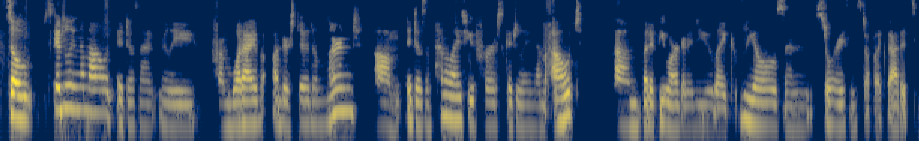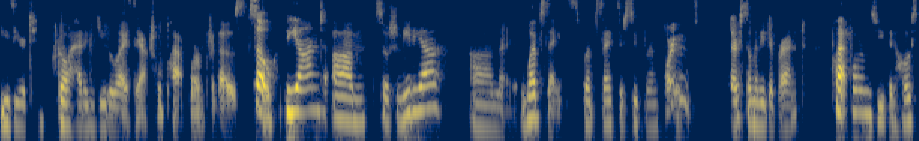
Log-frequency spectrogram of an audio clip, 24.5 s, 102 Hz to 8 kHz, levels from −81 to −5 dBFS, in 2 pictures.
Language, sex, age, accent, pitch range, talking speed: English, female, 20-39, American, 170-220 Hz, 170 wpm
